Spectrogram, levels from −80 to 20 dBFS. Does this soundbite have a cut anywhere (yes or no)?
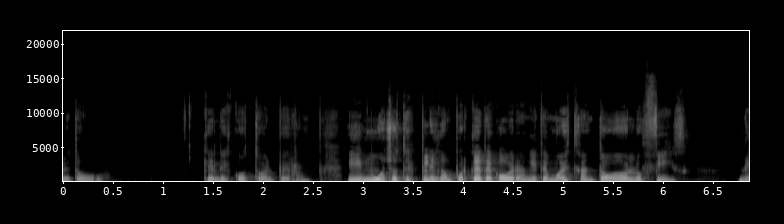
no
